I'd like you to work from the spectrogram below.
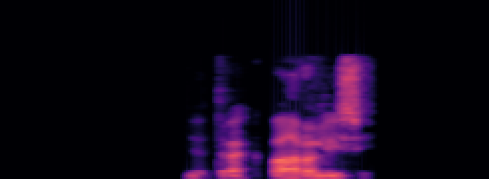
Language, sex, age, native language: Icelandic, male, 30-39, Icelandic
